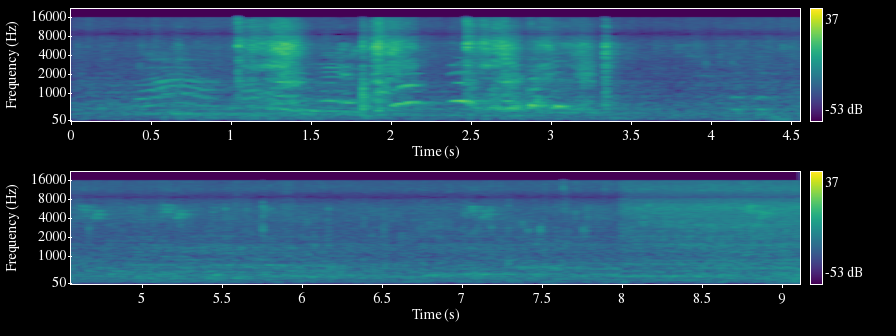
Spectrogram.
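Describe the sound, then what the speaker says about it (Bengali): Spice paste being stirred and fried in a pan with a metal utensil, clattering and scraping in bursts over the first few seconds, then a low steady sizzle. "দেখছেন মশলাটা অনেকক্ষণ লাগাই কষাচ্ছি"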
